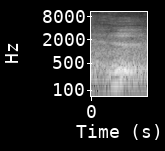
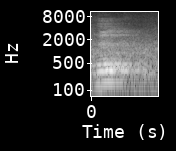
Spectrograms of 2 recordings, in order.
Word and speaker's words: Hurk: Or I should probably say Hurk. I think this is how Rick prefers it. And it's just spelled like that. Straightforward, Hurk. Nothing else in it, so it's written as it's said.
